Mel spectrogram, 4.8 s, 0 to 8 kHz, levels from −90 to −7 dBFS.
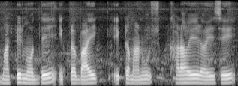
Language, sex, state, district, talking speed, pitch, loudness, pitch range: Bengali, male, West Bengal, Cooch Behar, 115 wpm, 130 Hz, -19 LUFS, 120-130 Hz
